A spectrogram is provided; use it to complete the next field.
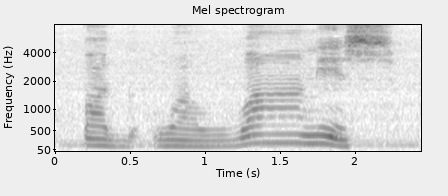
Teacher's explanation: The third syllable has the accent.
